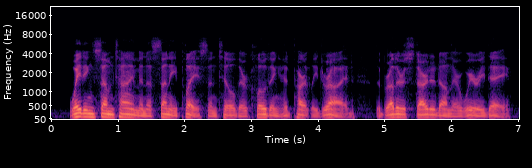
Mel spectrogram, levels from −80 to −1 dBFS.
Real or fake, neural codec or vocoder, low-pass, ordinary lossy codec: real; none; 7.2 kHz; AAC, 32 kbps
